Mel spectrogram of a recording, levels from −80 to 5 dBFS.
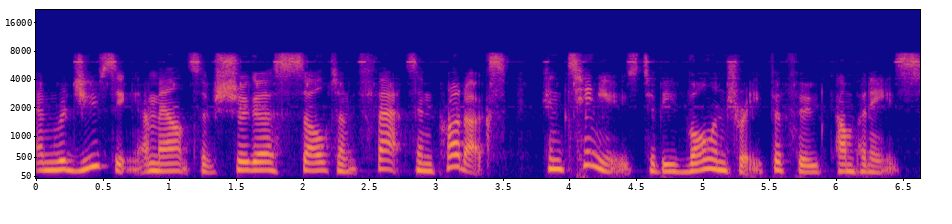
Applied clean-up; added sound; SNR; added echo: neural mask model DeepFilterNet 3.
